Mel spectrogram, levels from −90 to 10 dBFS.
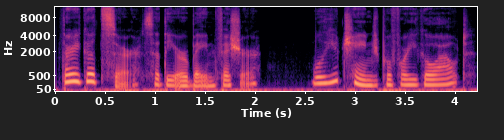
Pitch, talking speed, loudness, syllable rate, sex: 200 Hz, 200 wpm, -17 LUFS, 6.0 syllables/s, female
